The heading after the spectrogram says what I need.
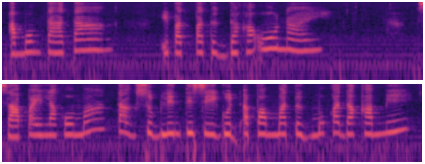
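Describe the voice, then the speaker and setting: A woman's voice: high-pitched, unhurried, slight background noise. A woman with a northern Philippine accent playing a wistful, respectful young daughter in an audio drama. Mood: wistful, hurt. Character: wistful, dutiful young daughter longing for her father.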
